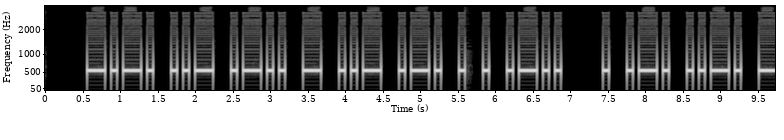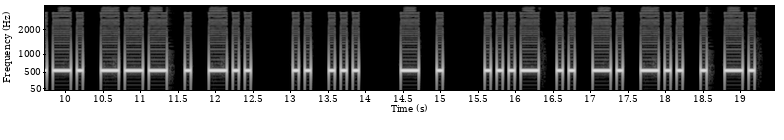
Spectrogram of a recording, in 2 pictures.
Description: Morse code, heard as a keyed tone, about 15 wpm, 550 Hz. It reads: CULTUREEL ERFGOED IS TE VINDEN
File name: Files Web tls / Morse on9fv / morse15kps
